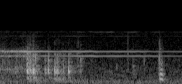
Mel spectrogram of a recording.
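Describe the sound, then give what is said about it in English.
A telephone bell rings with a quick rattling trill, falls quiet, then gives a short further jangle. It sounds slightly muffled against a steady background hum, with no one talking. “Shall I get it for you? No, I'll get it. At least I'm safe on the phone.”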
